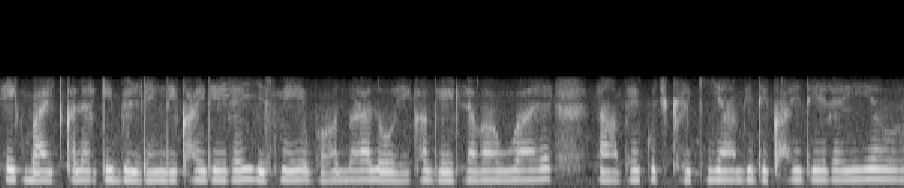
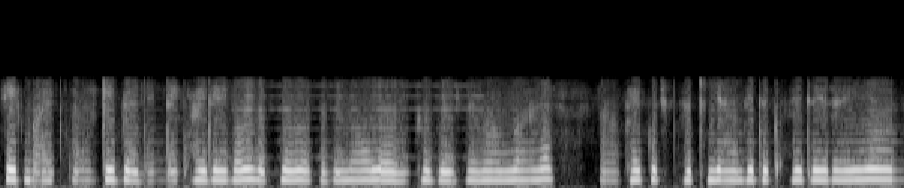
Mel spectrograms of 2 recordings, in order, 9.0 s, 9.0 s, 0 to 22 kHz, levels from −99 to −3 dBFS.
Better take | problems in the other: first | noise reduction (neural separator model SepFormer WHAMR!)

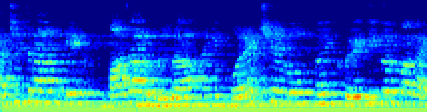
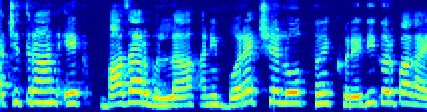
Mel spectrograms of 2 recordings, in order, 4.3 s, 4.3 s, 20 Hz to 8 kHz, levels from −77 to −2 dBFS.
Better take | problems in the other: second | background sound (Piano); 3 dB below the speech // room echo; dies away in 2.2 s

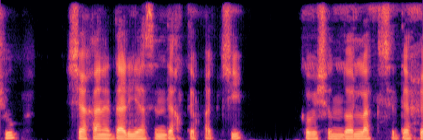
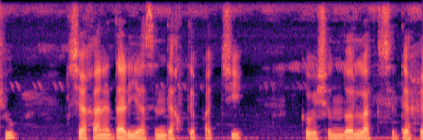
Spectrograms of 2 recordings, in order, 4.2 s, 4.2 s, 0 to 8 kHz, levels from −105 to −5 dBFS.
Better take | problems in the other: second | noise reduction (neural mask model Resemble Enhance denoiser)

